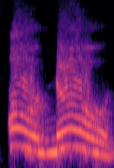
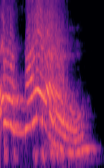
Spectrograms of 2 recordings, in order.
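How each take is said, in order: First: It is said flatly, without surprise. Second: It is said with a gasp, surprised.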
